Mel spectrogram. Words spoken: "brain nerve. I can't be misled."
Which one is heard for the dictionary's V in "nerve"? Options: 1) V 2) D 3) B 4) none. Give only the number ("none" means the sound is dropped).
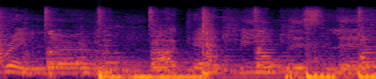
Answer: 4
